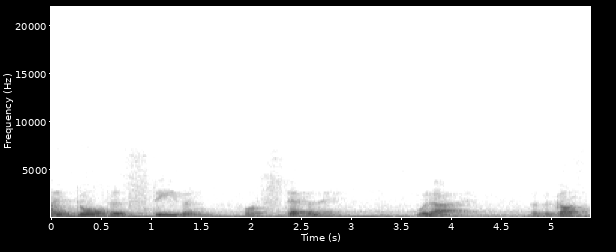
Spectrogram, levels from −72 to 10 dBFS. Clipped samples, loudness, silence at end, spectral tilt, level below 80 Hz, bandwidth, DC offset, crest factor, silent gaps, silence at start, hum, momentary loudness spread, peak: under 0.1%; -25 LUFS; 0 s; -11 dB/octave; -32 dBFS; 6.2 kHz; under 0.1%; 16 dB; none; 0 s; none; 16 LU; -8 dBFS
